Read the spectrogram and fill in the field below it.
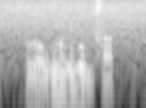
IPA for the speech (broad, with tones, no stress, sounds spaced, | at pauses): l o˨˥ w n̪ ʊ˨˧ ŋ n̪ uː˨˩ m s ɐ˨˥ t̚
